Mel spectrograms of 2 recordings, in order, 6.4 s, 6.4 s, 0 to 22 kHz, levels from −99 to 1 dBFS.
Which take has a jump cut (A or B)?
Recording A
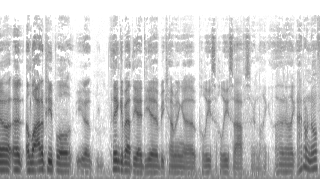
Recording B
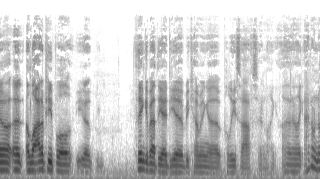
A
